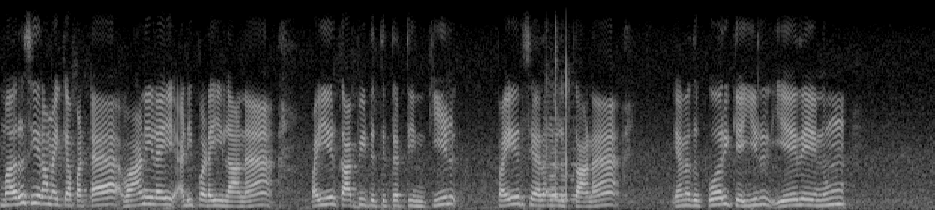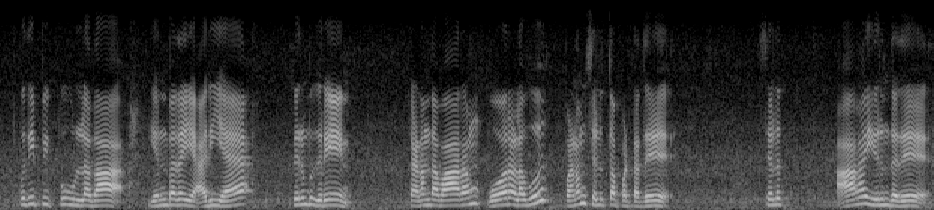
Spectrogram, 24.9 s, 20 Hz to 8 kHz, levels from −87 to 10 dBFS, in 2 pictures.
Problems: constant background noise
